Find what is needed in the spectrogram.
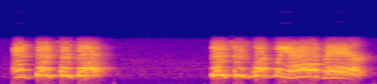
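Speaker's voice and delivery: high, strained angry yelling; furious rant. Real, not acted. Host accusing a prime minister to listeners, angry high shouting. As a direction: hammer it out, outraged. Host keeps ranting at leader.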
